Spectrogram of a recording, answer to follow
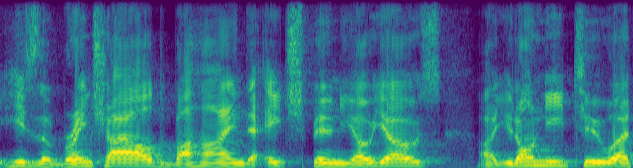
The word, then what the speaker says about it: HSpin: the uh engine behind hspin and i and i am saying that right it is just pronounced h-spin is that correct absolutely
